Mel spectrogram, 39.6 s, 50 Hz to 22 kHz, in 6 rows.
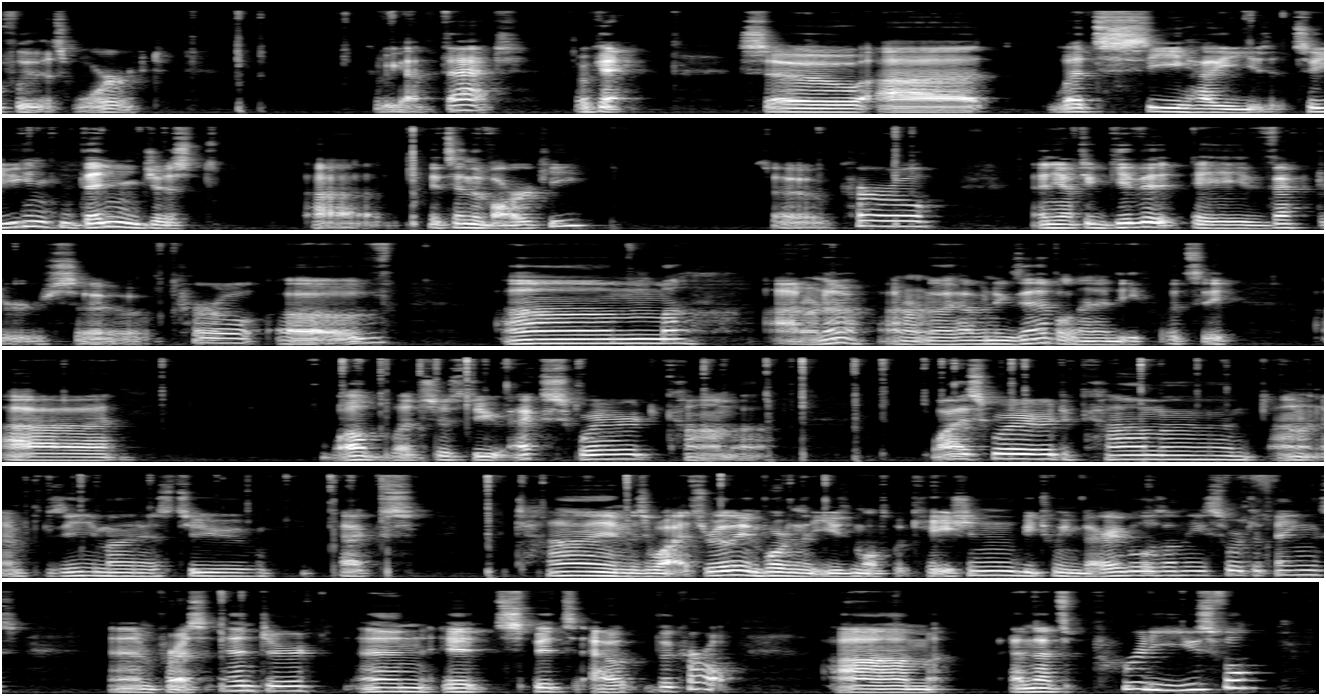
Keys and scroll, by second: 1.3 Return, 11.1 Return, 13.9 (, 21.4-29.6 typing, 30.3 Right, 34.2 Return.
